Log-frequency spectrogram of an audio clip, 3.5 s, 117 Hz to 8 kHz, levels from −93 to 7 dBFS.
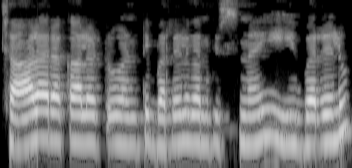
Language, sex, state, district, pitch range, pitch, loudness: Telugu, female, Telangana, Nalgonda, 215-230 Hz, 220 Hz, -16 LUFS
